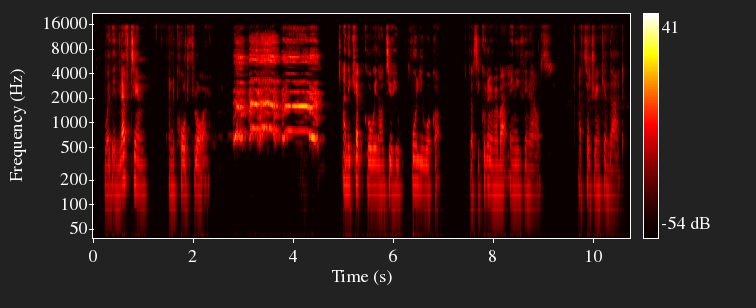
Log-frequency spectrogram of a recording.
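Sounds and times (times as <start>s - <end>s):
speech: 0.2s - 2.4s, 5.0s - 7.0s, 7.6s - 10.7s
cockerel crowing: 2.8s - 4.7s.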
